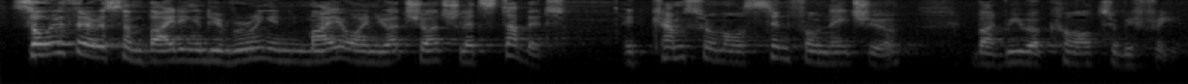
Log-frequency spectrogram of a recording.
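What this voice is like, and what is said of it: Strong non-native English accent. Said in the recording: “it was very complicated to hear my accent”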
